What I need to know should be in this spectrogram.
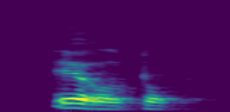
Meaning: summit of the heads of government of the European Union or the Eurozone
- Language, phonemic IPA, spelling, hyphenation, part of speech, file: Dutch, /ˈøː.roːˌtɔp/, eurotop, eu‧ro‧top, noun, Nl-eurotop.ogg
